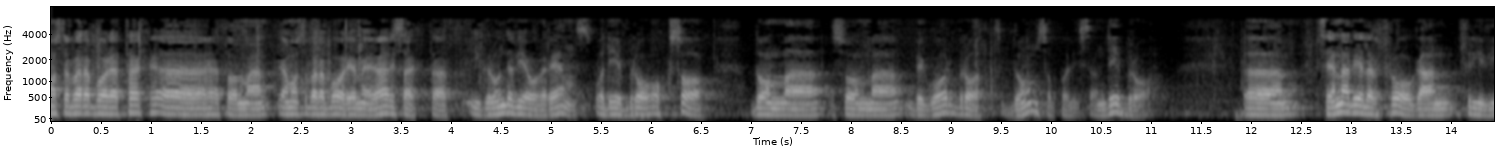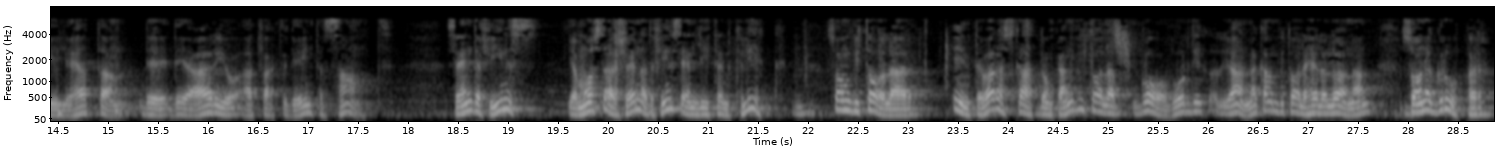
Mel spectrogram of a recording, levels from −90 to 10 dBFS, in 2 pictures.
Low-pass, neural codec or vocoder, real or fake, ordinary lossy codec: 7.2 kHz; none; real; MP3, 24 kbps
